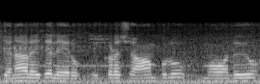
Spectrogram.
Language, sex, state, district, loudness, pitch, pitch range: Telugu, male, Andhra Pradesh, Sri Satya Sai, -16 LUFS, 150 Hz, 145-155 Hz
